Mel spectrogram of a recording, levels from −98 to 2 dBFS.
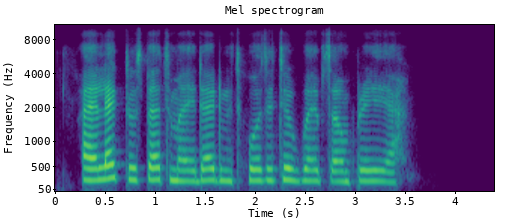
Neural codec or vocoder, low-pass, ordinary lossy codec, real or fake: codec, 24 kHz, 0.9 kbps, WavTokenizer, small release; 9.9 kHz; Opus, 24 kbps; fake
